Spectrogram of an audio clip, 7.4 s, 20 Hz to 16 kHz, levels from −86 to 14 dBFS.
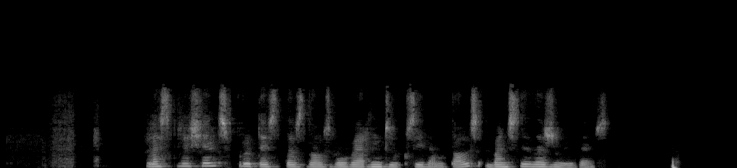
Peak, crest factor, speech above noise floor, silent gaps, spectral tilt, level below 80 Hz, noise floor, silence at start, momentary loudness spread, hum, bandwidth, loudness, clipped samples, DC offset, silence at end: -12 dBFS; 20 dB; 57 dB; none; -5.5 dB/octave; -50 dBFS; -88 dBFS; 0.65 s; 7 LU; none; 8 kHz; -31 LUFS; under 0.1%; under 0.1%; 0.6 s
